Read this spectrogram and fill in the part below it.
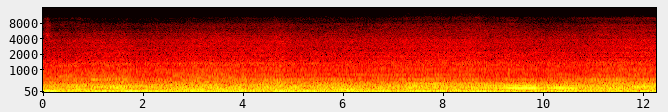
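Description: A small, smooth-running excavator cutting into a dirt bank and piling soil, a steady low engine rumble and drone that holds throughout, close and constant with no talk.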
